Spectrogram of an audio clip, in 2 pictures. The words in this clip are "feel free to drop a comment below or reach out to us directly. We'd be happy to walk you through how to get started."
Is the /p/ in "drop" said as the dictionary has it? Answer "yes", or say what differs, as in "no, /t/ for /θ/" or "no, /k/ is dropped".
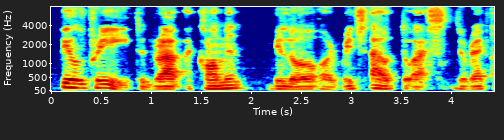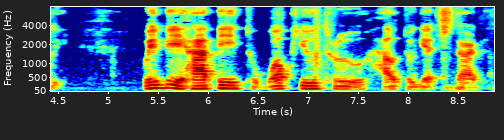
yes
